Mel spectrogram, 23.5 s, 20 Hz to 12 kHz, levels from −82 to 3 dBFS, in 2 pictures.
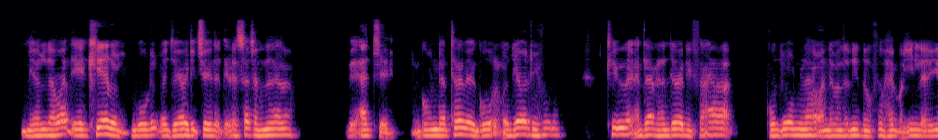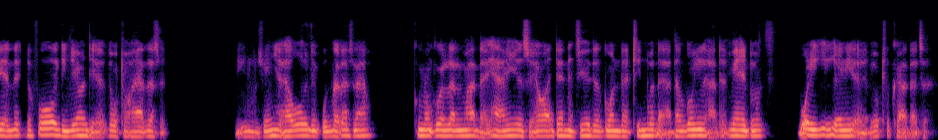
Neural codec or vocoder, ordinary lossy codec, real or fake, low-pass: codec, 16 kHz, 1 kbps, FreqCodec, larger model; none; fake; 7.2 kHz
